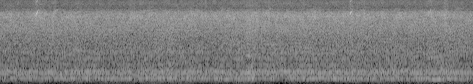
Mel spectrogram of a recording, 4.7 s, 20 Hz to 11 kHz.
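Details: Honey bee swarm on March 29th, 2021, near a bee yard, the keeper's second swarm of the season; loud continuous droning of countless wings, steady and even, with a faint high tick or two.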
